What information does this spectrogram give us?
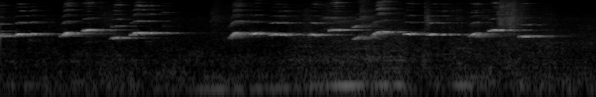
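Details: Pet cockatiels whistle continuously: clear slurred notes, some rising and some falling, chained into a lively warbling sequence with a faint low hum beneath.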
